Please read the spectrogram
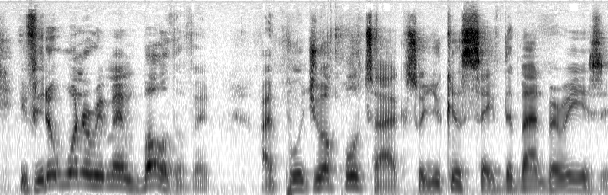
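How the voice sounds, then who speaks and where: With a Dominican accent, a man talks at a very fast pace and a medium pitch, using very wide pitch swings and vocal fry. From Dominican Republic. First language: Spanish. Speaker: cigar brand founder. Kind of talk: casual podcast interview.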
